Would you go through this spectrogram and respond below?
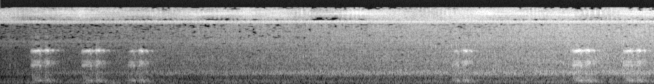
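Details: Frog giving short, rough croaks: three in quick succession at the start, then after a pause a few more spaced near the end, over a constant hissing background noise.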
